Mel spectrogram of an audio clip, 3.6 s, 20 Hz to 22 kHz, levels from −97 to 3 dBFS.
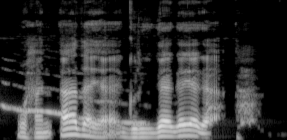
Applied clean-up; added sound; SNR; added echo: classical method spectral subtraction.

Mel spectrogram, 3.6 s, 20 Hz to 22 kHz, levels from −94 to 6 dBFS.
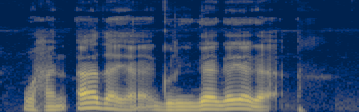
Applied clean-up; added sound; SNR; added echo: none; none; none; none.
